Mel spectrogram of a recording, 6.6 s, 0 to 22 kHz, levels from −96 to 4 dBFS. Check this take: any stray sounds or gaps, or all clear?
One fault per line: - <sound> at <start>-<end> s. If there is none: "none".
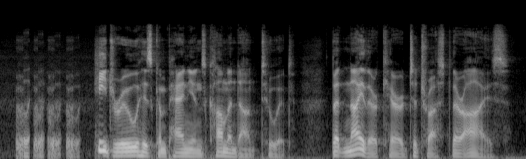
- laugh at 0.2-1.0 s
